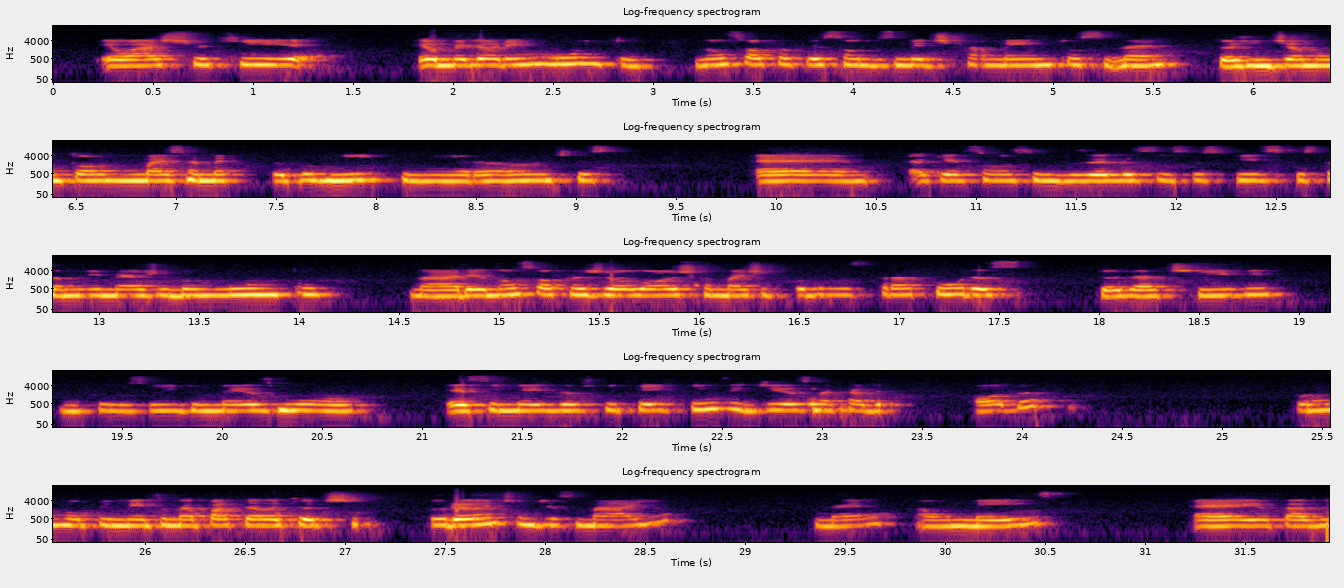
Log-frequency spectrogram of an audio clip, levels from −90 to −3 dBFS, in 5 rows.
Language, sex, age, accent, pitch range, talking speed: Portuguese, female, 10-29, Brazilian, 230-255 Hz, 160 wpm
